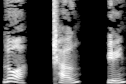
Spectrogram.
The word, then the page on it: 洛城云: Luo Chengyun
